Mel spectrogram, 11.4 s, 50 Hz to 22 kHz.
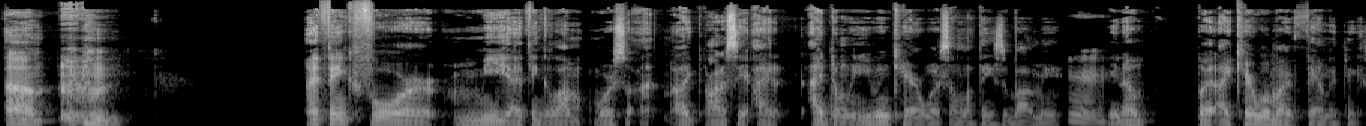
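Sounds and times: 
speech: 0:00.0 - 0:01.0, 0:02.6 - 0:11.3
throat clearing: 0:00.1 - 0:01.0.

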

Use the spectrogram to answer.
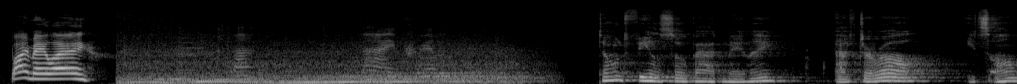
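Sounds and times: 
speech: 0:00.1 - 0:01.0, 0:06.0 - 0:10.1
bus engine rumbling as the bus pulls away: 0:01.2 - 0:05.7.

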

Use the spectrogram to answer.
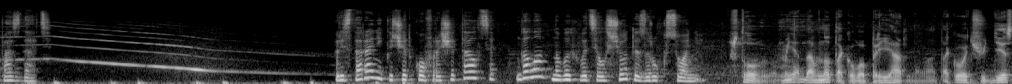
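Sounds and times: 
speech: 0:00.0 - 0:00.7, 0:03.4 - 0:10.1
police car siren wailing on an evening road: 0:00.0 - 0:03.4.

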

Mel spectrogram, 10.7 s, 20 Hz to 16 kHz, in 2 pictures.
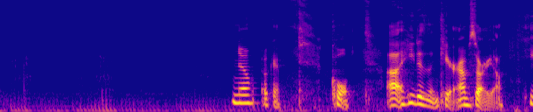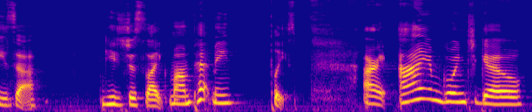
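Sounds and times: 
cat purring: 0:00.0 - 0:07.1
speech: 0:02.3 - 0:10.6.

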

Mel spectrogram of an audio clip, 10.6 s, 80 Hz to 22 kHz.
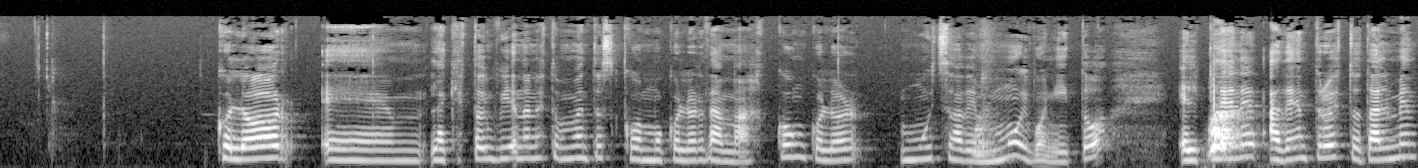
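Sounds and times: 
speech: 0:01.6 - 0:10.6
dog barking: 0:07.3 - 0:07.6, 0:09.0 - 0:09.5.

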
